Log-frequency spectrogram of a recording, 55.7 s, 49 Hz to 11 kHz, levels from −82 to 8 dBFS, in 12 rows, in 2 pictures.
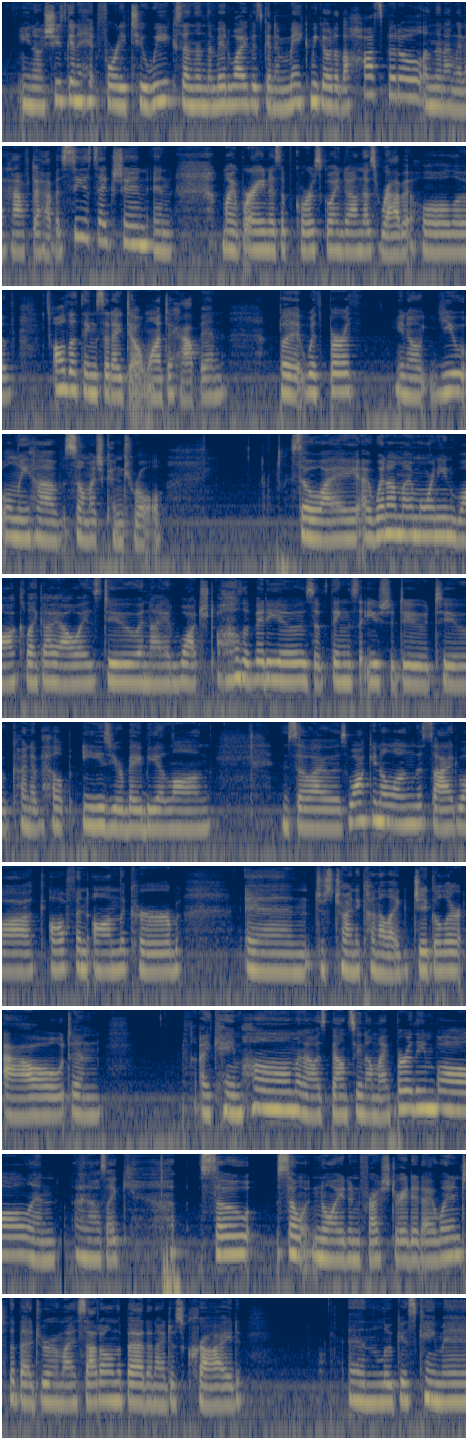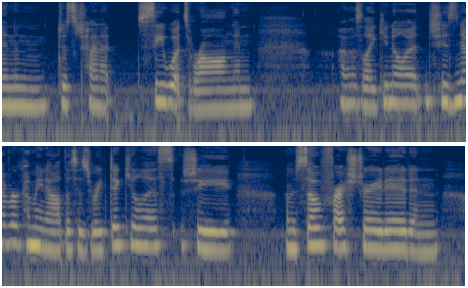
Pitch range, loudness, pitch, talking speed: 190-215 Hz, -27 LUFS, 200 Hz, 200 wpm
